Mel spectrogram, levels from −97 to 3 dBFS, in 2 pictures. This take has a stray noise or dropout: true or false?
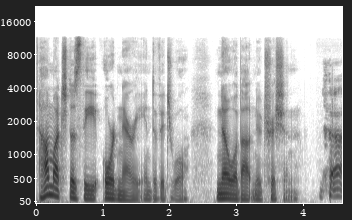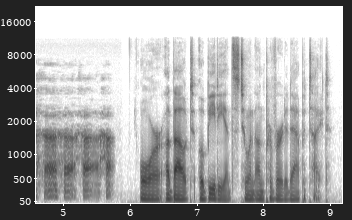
true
